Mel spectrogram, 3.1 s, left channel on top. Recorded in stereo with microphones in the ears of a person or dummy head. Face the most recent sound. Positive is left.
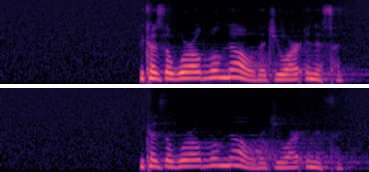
turn(degrees=75)  # may be behind; listen again after turning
